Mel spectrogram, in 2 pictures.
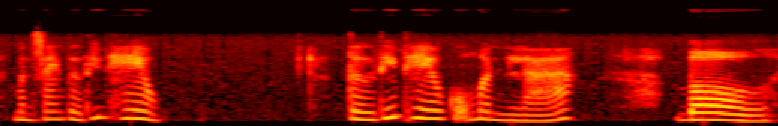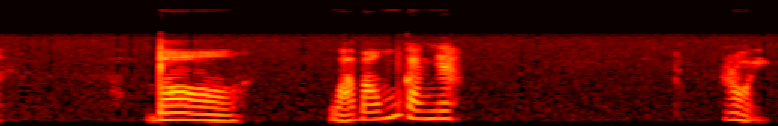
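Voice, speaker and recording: In a muffled, lo-fi recording, a woman reviews English words with young children. Her voice sits somewhat high and husky, and she gently coaxes them, saying each word slowly and then repeating it.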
